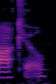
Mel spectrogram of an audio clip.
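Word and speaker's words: Achill: It's part of County Mayo, one of five counties in the province of Kact, pronounced Akill.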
